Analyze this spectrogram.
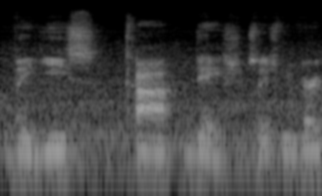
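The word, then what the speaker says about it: וְיִתְקַדַּשׁ: very focused, and make sure that you really pronounce Yis Gadel the Yis Kadesh.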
